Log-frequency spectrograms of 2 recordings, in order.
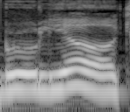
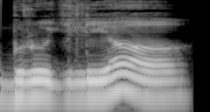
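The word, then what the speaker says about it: Imbruglia: He's not این برولیا که ما اون موقع بلد نبودیم جیه توی اسمش رو هم تلفظ میکردیم میگفتیم این بروگلیا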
